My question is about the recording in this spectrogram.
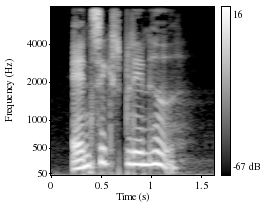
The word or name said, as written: ansigtsblindhed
